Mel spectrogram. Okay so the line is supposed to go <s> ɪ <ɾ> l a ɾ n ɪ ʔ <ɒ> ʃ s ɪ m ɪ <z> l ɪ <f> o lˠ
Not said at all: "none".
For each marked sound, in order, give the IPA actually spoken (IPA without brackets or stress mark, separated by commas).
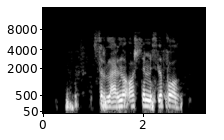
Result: s, ɾ, ɒ, s, f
